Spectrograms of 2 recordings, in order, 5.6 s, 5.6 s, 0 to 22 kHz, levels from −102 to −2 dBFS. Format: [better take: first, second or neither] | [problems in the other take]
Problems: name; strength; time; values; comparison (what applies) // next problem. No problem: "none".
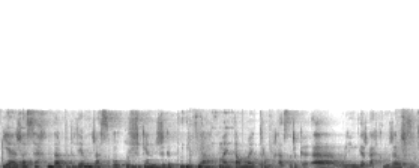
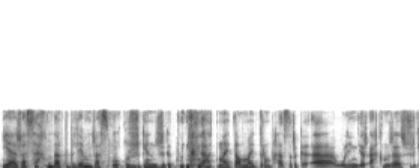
second | noise reduction (neural separator model SepFormer DNS4)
